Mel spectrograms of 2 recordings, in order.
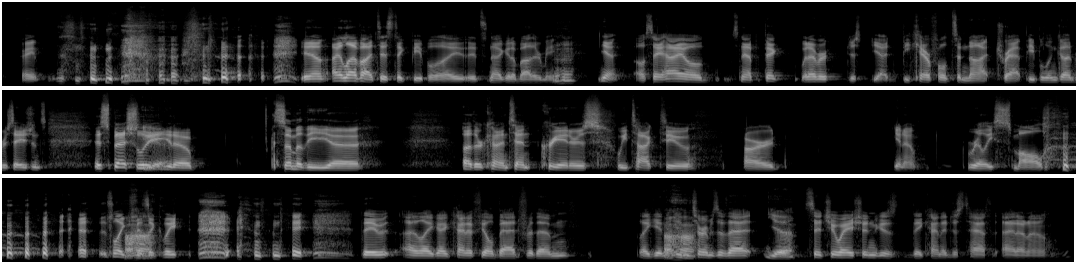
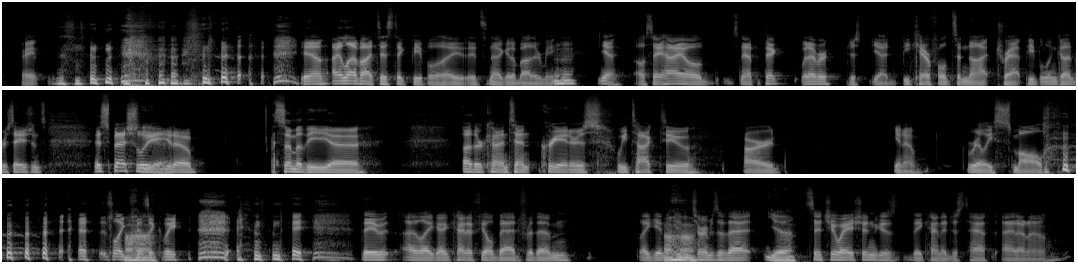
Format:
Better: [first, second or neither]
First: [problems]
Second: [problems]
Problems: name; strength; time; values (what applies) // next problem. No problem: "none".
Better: second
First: thin; very; fading below 350 Hz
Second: none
